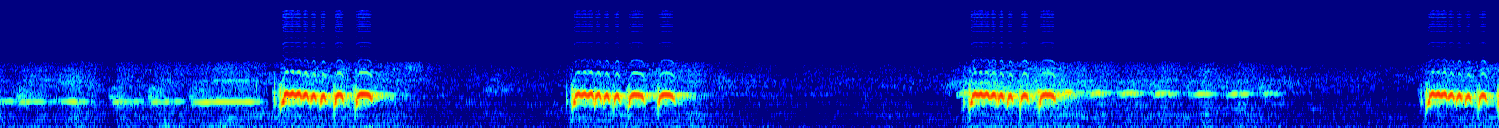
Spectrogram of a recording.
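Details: Loud-voiced champion local zebra dove singing: bright, bubbling trilled coo phrases about every two to three seconds, each rolling through quick wavering notes, linked by softer sustained tones.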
